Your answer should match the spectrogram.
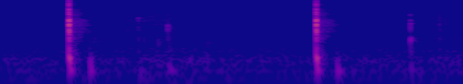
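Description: Two sharp computer mouse clicks, about a second and a quarter apart, with a few fainter clicks just after each.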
